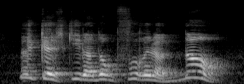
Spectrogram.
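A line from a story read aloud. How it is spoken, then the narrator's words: Angry exclamation. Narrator (French): s'écria avec colère Elena Ivanovna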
